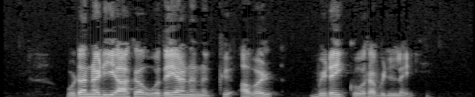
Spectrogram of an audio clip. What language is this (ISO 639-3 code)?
tam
